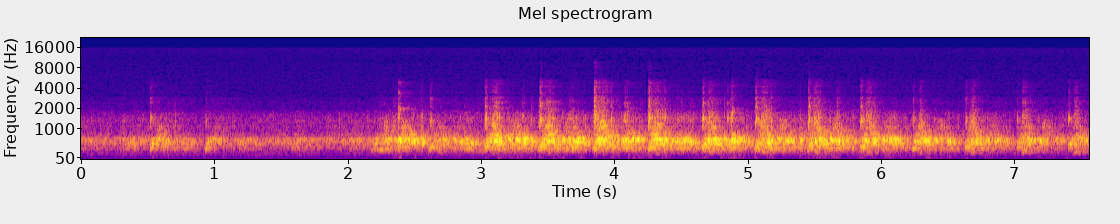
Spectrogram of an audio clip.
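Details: Fetal Doppler at 25-week antenatal check: slow whooshing maternal heartbeat detected first, then the rapid baby girl's fetal heartbeat near 150 per minute over a steady hum.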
